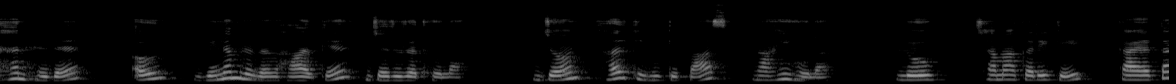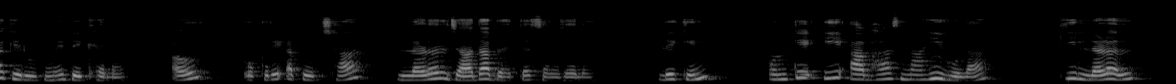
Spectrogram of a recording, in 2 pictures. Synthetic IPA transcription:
ɦənɦɪɾd̪əj | ɔːɾʋɪnəmɾəʋjəʋɦaːɾked͡ʒəɾuːɾət̪ɦoːla | d͡ʒɔːnhəɾkeɦukepaːs | naːɦĩɦoːla | loːɡ | t͡ʃʰəmakəɾeke | kaːjəɾt̪akeɾuːpmẽd̪eːkʰəlɛ̃ː | ɔːɾ | oːkɾeʔəpeːkʃʰa | ləɽəld͡ʒjaːd̪abɛɦt̪əɾsə̃md͡ʒʱəlɛ̃ː | leːkɪn | ʊnkeiʔaːbʱaːsnaːɦĩɦoːla | kiləɽəl

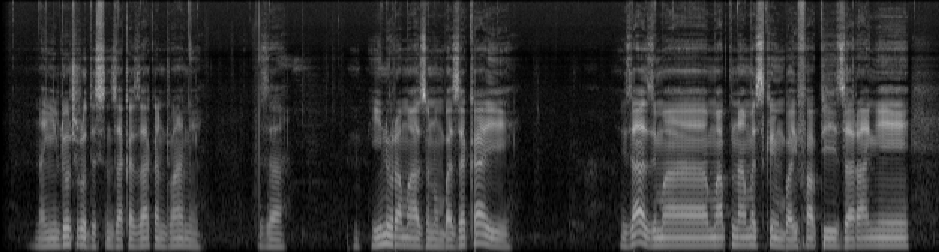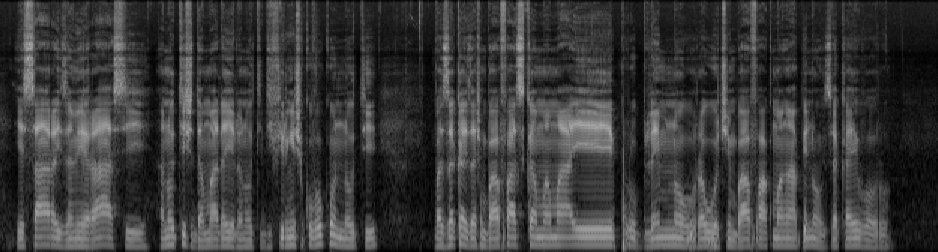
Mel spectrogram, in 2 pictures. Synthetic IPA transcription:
naŋinloaʈ͡ʂəɾod̪asinzakazakaɳɖ͡ʐuani | za | inuɾamaazanombazakaj | izazimamapinamasi̥kʲaumbaifapizaɾaŋe | esaɾaizameɾasianot̪isid̪amalaelanowt̪id̪ifiɾiŋeʃḁkuvokuninot̪i | mbazakajzaʈ͡ʂimbafasi̥kəmamaeprobleminowrauɦaʈ͡ʂimbafakumaŋapanowizakajevoɾo

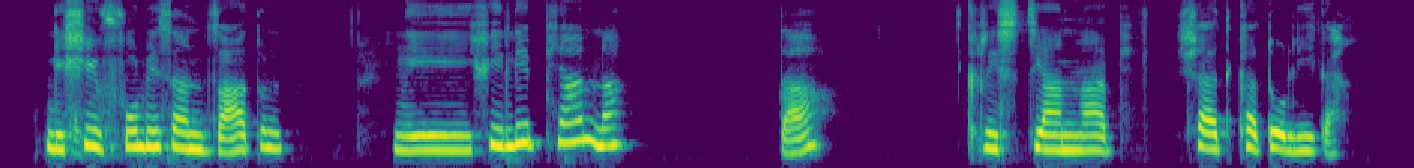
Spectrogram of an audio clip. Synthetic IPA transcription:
ŋiʃivifulisand͡zat̪u | nifilipianiə | d̪̥a | krist̪ianabi̥ | ʃad̪i̥kat̪olikʲə

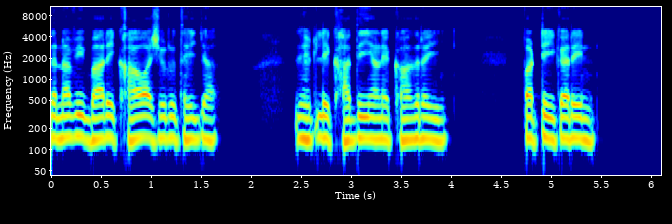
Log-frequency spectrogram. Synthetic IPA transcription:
nəʋiːbaːɾiːkʰaːʋaːʃ̬ʊɾuːt̪ʰəiːd͡ʒaː | zeːʈliːkʰaːd̪iːãːnẽːkʰãːd̪ɾəiː | pəʈːiːkəɾiːn

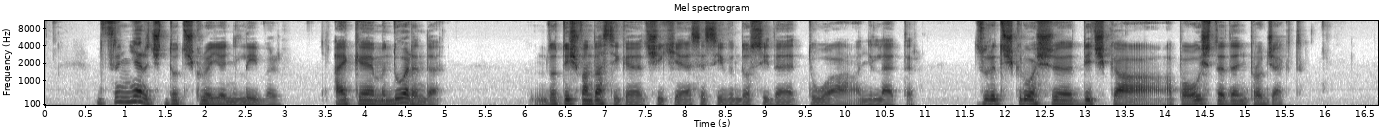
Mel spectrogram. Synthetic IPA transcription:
nəθənɲɛɾt͡ʃəd̪ɔt̪ə̥ʃkɾuɛjɛɲəlivəɾ | aɛkɛmɛnd̪uaɾɛnd̪ɛ | d̪ɔt̪iʃfant̪ast̪ikɛt̪ʃicɛsɛsivɛnd̪ɔsiðɛt̪ua̰ɲəlɛt̪ə̰ɾ | zuɾɛt̪ə̥ʃkɾuaʃəd̪it͡ʃka̰a̰pɔuʃt̪ɛðɛɲəpɾɔd͡ʒɛkt̪

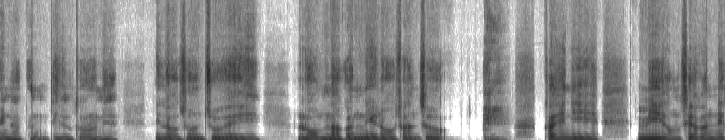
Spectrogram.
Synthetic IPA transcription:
jnakand̪ilt̪uɾane | nilawt͡ʃant͡ʃuɦej | lɔmnakanːiɾawt͡ʃant͡ʃu | kajni | miaŋsekanːi

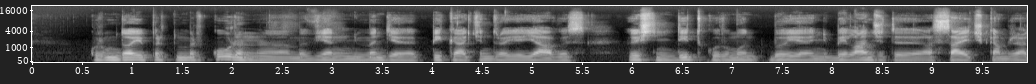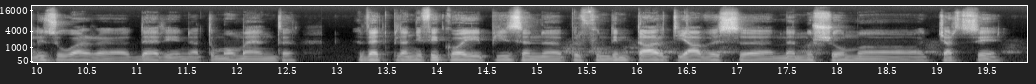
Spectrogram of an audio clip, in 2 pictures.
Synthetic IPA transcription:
kuɾmənd̪ɔjpəɾt̪əməɾkuɾənməvjɛnɲəmɛnd̪jɛpikacənd̪ɾɔjəjavəs | əʃt̪ɲəd̪it̪kuɾmund̪t̪əbəjɲəbilant͡ʃət̪asajt͡ʃə̥kamrɛalizuaɾd̪ɛɾinat̪əmɔmɛnt̪ | ðɛt̪ə̥planifikɔjpjisənpəɾfund̪imt̪aɾət̪əjavəsmɛməʃum | caɾt̪si

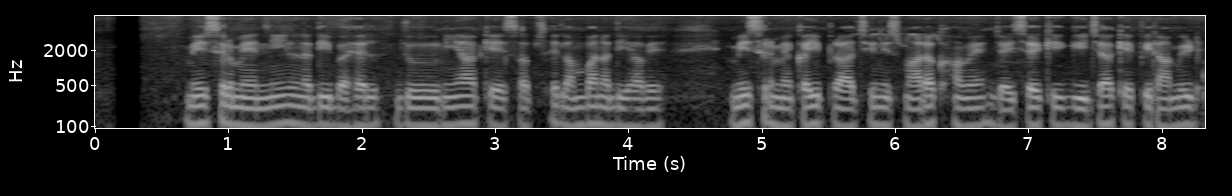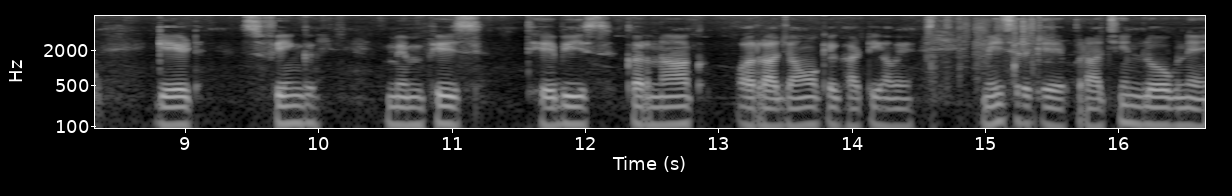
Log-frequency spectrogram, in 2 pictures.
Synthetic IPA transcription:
mɪsɾmẽniːlnəd̪ibɛɦɛld͡ʒoːd̪ʊnɪjakesəbselə̃mbanəd̪iɦɐʋẽmɪsɾmẽkəipɾaːt͡ʃiːnɪsmaːɾəkhəʋẽd͡ʒɛːɪsekiɡiːd͡ʒakepɪɾaːmiɖ | ɡeːʈ | spɪ̃ŋɡ | mɪ̃mpʰɪs | t̪ʰeːbiskəɾnaːk | ɔːɾːaːd͡ʒaːõkeɡʱaːʈiɦɐʋẽːmɪsɾkepɾʔaːt͡ʃiːnloːɡneɦ

